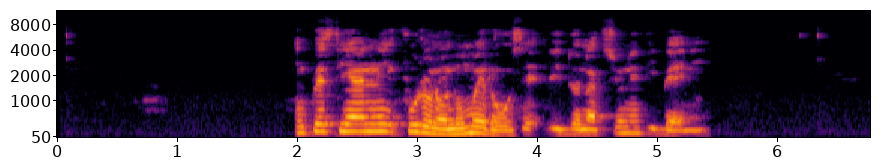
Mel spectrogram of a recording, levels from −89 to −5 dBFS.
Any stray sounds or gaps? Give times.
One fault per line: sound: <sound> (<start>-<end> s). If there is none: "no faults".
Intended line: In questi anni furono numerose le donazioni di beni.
no faults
